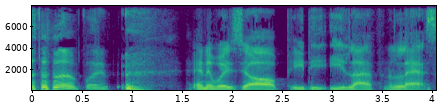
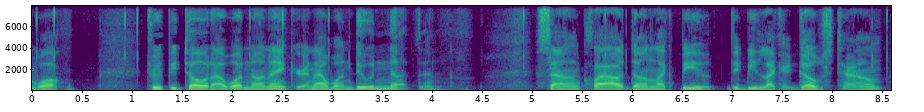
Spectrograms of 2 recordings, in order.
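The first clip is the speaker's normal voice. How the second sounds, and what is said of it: Put-on southern accent. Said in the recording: “I just went into a little southern accent”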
